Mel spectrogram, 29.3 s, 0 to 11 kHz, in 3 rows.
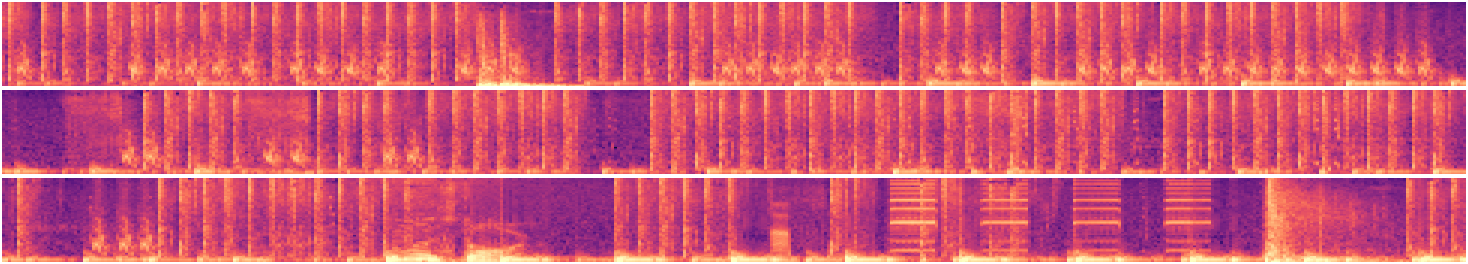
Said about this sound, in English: You will pop 7 balloons, so no items.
